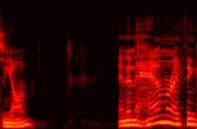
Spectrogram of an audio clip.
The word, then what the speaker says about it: Jan: I always want to say, of course, Jan, but it's he is, you know, European, and so it's Jan.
